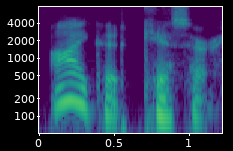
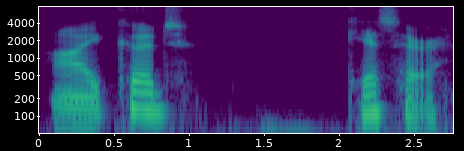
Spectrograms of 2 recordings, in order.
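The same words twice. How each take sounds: First: It is said in an excited, surprised tone. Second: It is said in a calm, neutral tone. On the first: The speaker is thrilled by what happened. "it might even express something like surprise or excitement" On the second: It is merely possible to do it. "tends to express more the possibility of something"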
